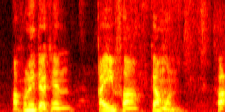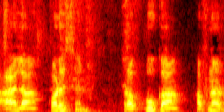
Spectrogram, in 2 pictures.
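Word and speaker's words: كَيْفَ: কাইফা, কাইফা কোনো টান নেই, কাইফা অর্থ কেমন, কাইফা কেমন।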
